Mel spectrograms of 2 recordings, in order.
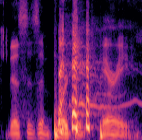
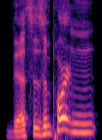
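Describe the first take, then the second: First: It is said in a put-on God voice. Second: It is said in his natural voice.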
